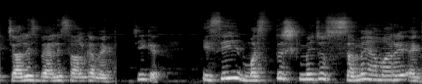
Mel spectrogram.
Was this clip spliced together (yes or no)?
yes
